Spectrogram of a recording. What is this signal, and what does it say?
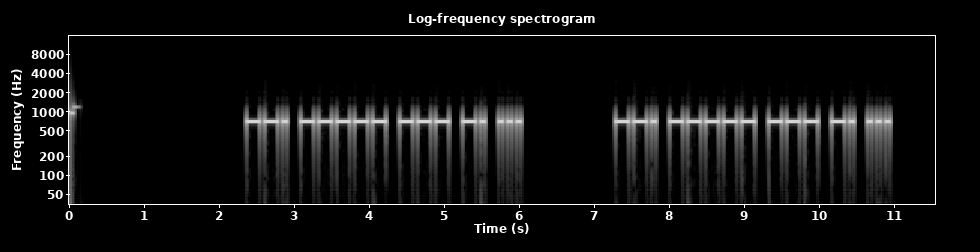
Morse code, heard as a keyed tone, about 20 wpm, 700 Hz. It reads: G0ONS G0ONS
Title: DXCC-100 Call Signs - 5 Characters - Repeated 3x - 20wpm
